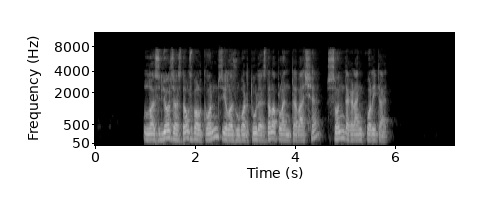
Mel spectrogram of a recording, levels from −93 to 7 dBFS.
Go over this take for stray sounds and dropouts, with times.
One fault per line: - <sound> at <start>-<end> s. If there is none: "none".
none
